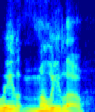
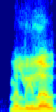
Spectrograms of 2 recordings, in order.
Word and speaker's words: Melillo: Melillo. Melillo, that's it. Because Yeah. Melillo. well, sometimes in other languages, when you have 2 L's next to each other, it sounds different. Like it could be Well, Melillo.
